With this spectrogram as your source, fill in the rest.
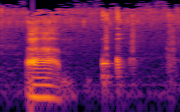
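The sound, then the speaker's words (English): Stirring and sizzling of vegetables sweating in a pot for soup: one short, loud burst followed by a few softer stirring scrapes. “are you looking for sweating or actually soft? Sweating. I want them nice and sweat. They'll get really soft when they're actually cooking.”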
